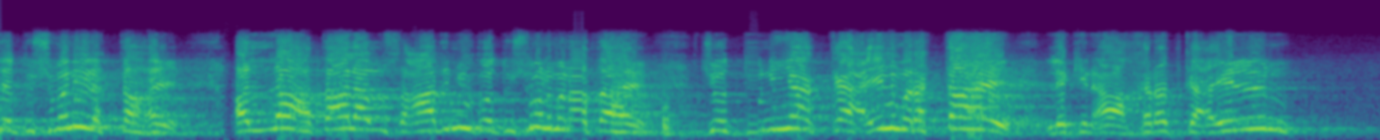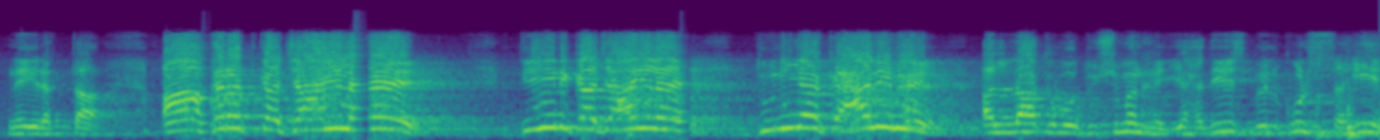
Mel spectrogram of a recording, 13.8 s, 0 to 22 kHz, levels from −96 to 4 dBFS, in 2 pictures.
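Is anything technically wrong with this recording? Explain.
Yes. At 1.11, 2.87, 3.75, 7.91 and 10.3 s there are brief smears where the sound wobbles for roughly 70 ms before settling. Each is short concealed packet loss. About 40 ms of audio never reached the decoder in time, so the receiver invented a replacement by extending the last sound, pitched if it was voiced and shaped noise if not, then crossfaded back into the real signal. A short sound inside that window can simply disappear.

From 8.67 to 8.77 s the sound freezes into a held buzz or fading hiss, then jumps ahead. This is a burst of packet loss. About 80 ms went missing in a row, so the concealment continued the last sound for about 70 ms while turning it down. When real packets resumed, the audio picked up further on, and everything in that gap is lost. The audio's top end stops at 8 kHz, which fits an Opus call path.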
